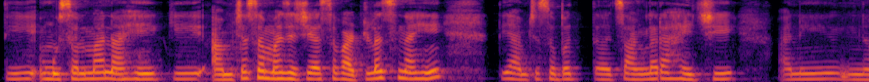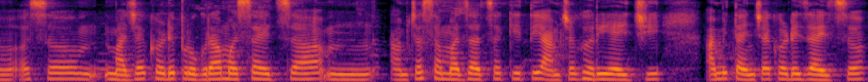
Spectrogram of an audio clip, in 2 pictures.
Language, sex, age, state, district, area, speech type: Marathi, female, 30-45, Maharashtra, Wardha, rural, spontaneous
